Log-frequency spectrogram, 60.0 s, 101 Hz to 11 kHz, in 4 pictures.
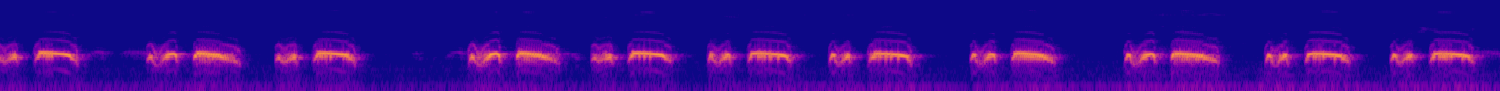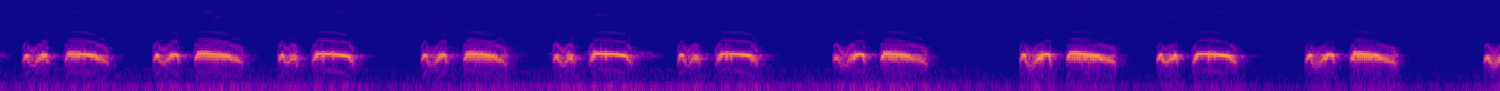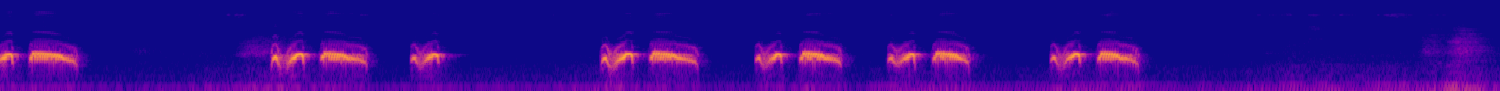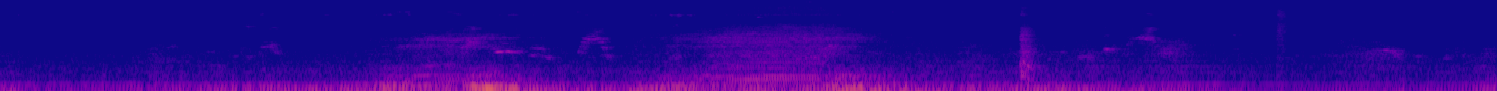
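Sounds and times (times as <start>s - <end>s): dove cooing: 0.0s - 24.5s, 25.2s - 29.2s, 29.8s - 31.0s, 32.4s - 34.8s, 35.9s - 41.6s, 55.2s - 57.4s.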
